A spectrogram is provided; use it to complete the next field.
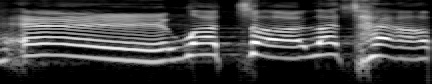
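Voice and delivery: put-on high slurring drunk voice. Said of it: "that's my best drunk voice".

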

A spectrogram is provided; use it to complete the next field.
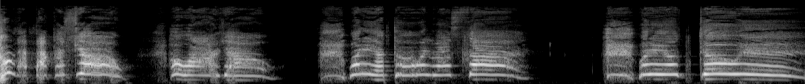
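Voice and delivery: shrill, very high, drawn-out yell. Retelling when a man left the dressing room with him, imitating mom yelling. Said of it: "my mom starts yelling".

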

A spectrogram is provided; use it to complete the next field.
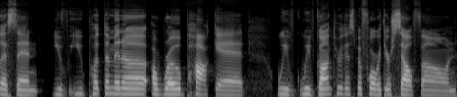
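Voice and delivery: ordinary talk, nothing marked

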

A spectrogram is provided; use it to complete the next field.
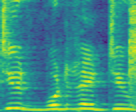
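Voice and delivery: put-on sobbing, bewildered, bawling, tearful kid voice. Retelling what a crying nine-year-old said: imitating a crying kid. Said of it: "He's bawling".

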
